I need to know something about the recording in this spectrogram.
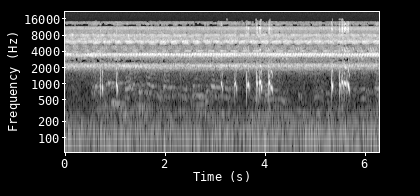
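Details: Toad calling in a garden at night during rain: short, low croaks come in scattered pairs and triplets, some louder than others. Over them runs a steady, high, ringing chorus of insects.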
